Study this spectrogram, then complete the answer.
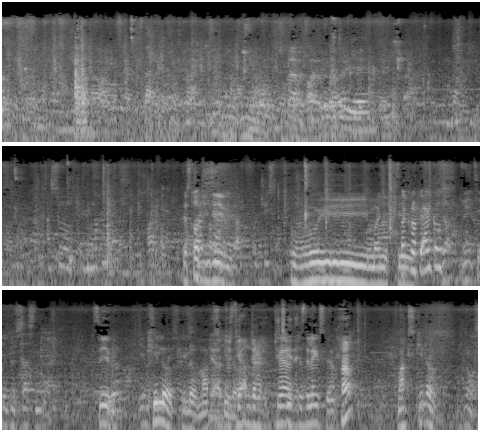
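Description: Several men and women talk nearby.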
